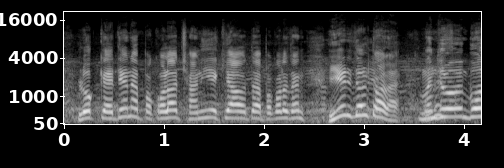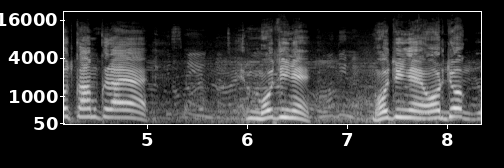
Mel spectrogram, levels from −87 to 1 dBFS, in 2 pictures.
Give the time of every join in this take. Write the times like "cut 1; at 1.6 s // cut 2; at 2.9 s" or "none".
cut 1; at 3.4 s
